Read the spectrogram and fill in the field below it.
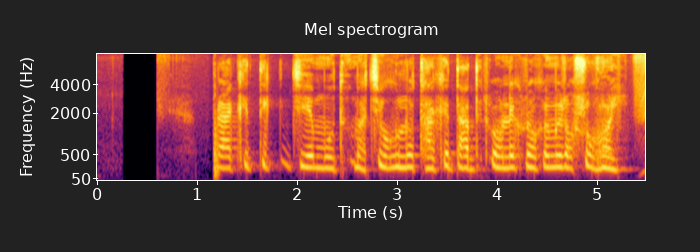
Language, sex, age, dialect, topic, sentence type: Bengali, male, 25-30, Northern/Varendri, agriculture, statement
